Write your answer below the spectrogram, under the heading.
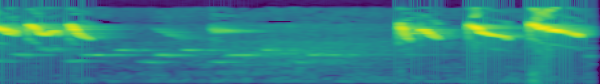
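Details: Buxtoni-type White-eye singing in the open-beaked Ngalas style for tutoring other birds: quick high down-slurred whistles, then a pause filled with faint lower trills, then three loud descending whistled notes.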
